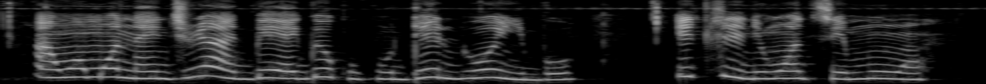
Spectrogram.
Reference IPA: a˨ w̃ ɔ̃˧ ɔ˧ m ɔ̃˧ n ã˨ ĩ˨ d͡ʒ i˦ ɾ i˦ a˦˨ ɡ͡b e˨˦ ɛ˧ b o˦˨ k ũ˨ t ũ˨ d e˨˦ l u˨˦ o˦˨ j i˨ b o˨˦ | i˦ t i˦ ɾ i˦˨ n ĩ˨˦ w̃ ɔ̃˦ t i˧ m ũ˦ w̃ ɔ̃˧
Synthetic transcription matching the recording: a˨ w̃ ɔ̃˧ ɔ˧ m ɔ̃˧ n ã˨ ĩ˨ d͡ʒ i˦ ɾ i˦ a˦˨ ɡ͡b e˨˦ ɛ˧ ɡ͡b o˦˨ k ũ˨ k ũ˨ d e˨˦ l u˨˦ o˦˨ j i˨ b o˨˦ | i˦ t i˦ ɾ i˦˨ n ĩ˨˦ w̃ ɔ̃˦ t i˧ m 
